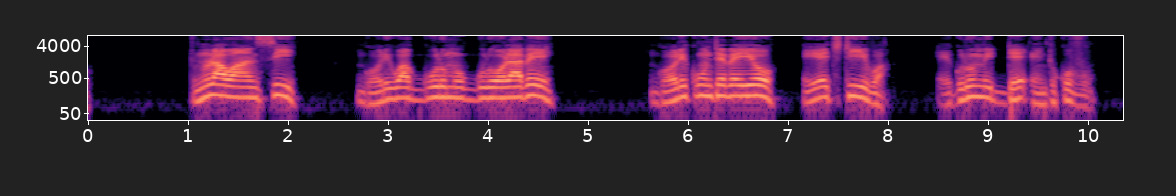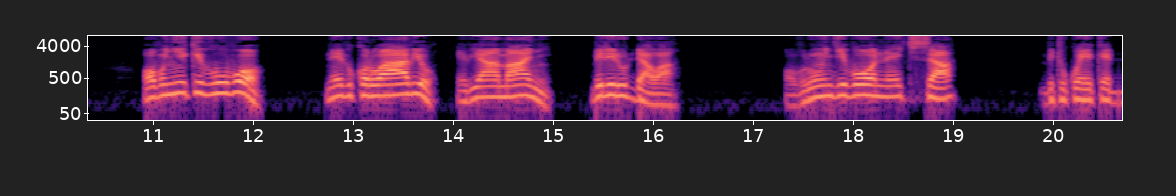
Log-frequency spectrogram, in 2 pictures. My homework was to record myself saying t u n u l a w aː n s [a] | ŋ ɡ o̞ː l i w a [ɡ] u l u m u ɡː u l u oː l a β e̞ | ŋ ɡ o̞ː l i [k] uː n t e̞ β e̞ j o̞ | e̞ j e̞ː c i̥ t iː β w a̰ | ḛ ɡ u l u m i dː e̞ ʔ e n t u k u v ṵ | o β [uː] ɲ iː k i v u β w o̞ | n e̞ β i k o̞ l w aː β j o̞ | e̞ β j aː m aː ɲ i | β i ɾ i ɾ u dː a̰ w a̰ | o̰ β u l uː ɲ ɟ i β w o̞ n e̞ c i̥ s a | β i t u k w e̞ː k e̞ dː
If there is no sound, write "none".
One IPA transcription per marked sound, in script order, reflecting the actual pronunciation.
i, ɡː, k, u

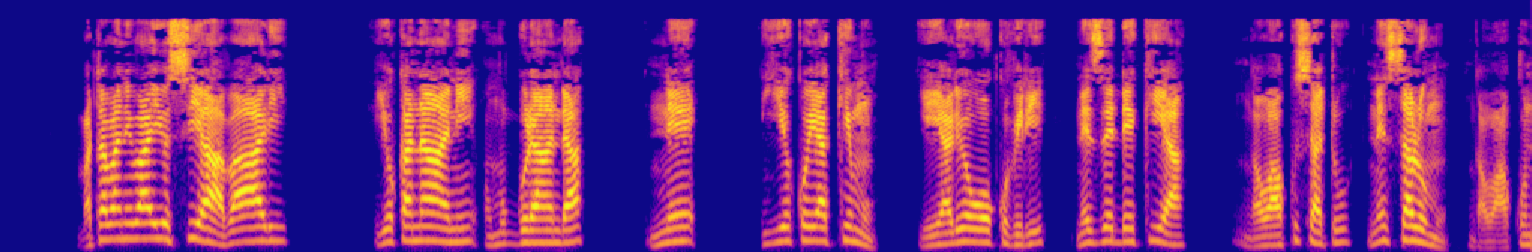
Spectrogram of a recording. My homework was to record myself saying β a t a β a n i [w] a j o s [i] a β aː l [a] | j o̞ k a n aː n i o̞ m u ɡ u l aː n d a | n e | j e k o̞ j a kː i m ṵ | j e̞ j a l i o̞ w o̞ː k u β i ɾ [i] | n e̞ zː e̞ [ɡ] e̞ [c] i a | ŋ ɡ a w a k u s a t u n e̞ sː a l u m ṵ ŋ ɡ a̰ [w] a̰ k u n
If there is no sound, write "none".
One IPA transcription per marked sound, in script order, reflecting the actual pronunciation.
β, i, i, i, d, k, w

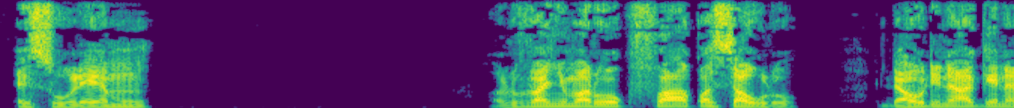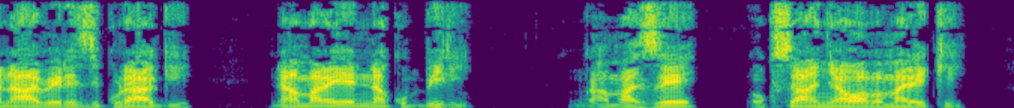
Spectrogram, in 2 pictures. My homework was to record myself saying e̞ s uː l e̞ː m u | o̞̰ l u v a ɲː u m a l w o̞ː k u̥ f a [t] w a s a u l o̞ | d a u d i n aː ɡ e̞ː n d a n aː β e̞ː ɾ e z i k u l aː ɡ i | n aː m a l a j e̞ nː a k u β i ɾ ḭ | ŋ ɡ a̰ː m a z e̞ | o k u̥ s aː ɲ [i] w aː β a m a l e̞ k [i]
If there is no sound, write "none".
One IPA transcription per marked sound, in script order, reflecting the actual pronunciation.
k, a, i

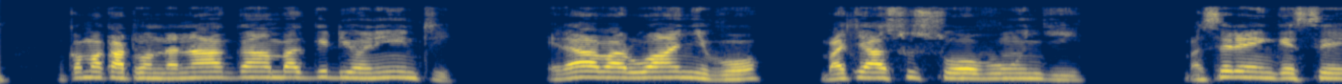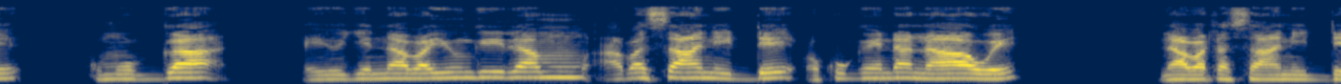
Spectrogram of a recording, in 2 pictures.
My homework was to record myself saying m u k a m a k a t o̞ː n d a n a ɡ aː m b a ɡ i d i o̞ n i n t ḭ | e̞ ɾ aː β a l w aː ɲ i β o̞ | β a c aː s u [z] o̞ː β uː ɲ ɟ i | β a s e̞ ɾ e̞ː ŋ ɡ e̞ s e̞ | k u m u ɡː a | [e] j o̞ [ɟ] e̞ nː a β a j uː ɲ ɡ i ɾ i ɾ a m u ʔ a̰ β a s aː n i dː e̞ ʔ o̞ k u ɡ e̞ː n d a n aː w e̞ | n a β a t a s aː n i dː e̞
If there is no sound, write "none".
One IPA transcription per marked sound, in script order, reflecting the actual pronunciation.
s, e, ɟ

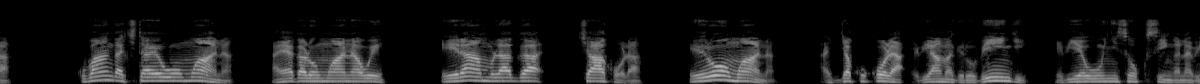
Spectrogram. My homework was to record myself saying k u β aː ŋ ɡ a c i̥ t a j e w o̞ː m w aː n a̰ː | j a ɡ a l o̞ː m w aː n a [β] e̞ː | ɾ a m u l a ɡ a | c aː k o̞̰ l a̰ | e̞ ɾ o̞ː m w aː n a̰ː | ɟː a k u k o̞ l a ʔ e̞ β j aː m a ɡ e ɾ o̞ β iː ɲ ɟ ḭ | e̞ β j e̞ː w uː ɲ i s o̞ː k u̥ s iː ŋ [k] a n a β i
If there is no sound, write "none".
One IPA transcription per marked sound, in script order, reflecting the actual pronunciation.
w, ɡ

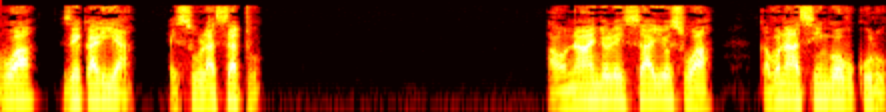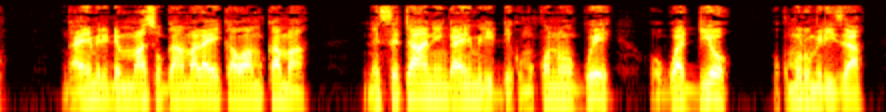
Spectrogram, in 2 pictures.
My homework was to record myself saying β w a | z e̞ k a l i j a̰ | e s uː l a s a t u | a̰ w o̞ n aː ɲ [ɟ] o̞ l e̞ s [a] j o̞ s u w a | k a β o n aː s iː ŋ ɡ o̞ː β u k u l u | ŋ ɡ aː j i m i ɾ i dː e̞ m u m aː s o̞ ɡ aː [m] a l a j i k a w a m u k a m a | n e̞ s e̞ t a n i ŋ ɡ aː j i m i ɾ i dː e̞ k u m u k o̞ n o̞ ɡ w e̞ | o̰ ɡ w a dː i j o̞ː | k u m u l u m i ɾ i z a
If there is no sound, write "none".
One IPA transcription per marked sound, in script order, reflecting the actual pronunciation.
ɟ, a, m

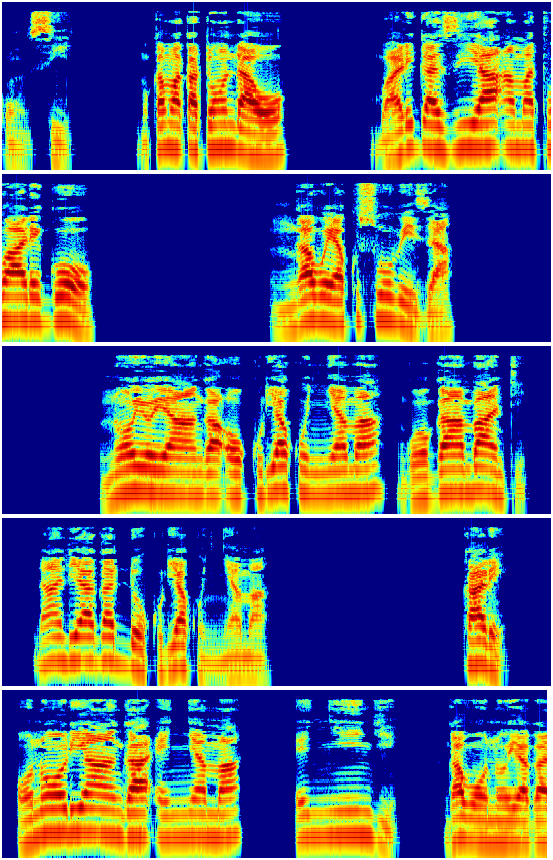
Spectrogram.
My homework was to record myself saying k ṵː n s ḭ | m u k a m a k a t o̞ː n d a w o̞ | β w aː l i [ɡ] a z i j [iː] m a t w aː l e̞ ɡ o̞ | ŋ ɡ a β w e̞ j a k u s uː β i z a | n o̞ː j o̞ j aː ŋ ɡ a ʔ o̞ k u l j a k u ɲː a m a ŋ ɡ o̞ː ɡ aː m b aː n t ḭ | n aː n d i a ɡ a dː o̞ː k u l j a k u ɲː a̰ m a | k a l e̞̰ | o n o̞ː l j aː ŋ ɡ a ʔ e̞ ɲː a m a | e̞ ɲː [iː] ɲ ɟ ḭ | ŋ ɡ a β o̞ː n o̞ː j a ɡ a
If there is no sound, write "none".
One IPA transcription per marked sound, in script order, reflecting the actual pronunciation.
ɡ, aː, iː

